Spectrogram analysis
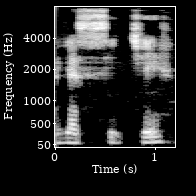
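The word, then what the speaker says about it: Yazıcı: Mais c'est surtout Under qui est rentré par Yassiti, c'est comme ça qu'on prononce, le joueur de Lille, qui a essayé,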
